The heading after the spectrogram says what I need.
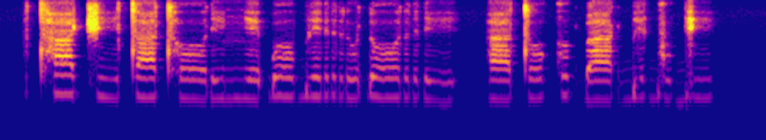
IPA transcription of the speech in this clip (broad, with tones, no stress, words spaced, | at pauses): tʰa˦ t͡ʃiː˨ta˦tʰoː˨ɾi˨ ɲe˨ɓoː˦be˦ ru˨ɗoː˦rɾi˨ | a˨ to˨˦kʊ˦˨ɡ͡baː˨ ɡ͡bɪ˦ɡu˨ ɡi˦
